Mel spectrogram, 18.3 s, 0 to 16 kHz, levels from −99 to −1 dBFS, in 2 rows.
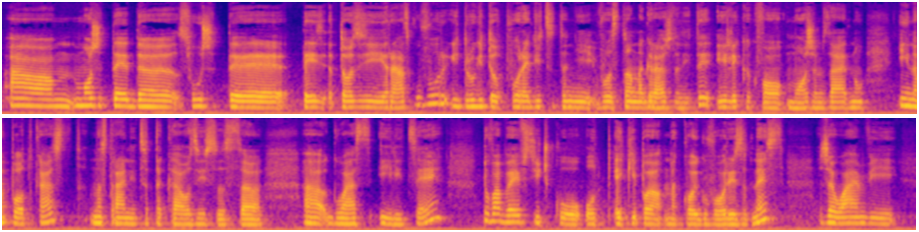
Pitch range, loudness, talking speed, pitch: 145-180 Hz, -17 LUFS, 140 wpm, 155 Hz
